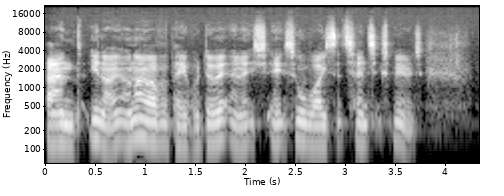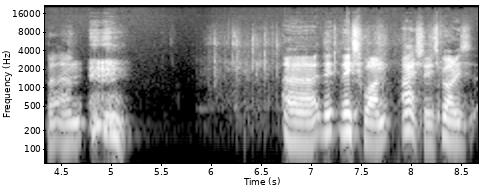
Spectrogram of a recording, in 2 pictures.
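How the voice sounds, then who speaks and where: A slightly hoarse man, talking casually to camera about video game purchases, hesitant with many ums and restarts. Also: medium pitch, normal speed, fairly bright tone. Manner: hesitant, lots of ums and restarts, wry asides. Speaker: video game collecting vlogger. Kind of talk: casual rambling vlog to camera.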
